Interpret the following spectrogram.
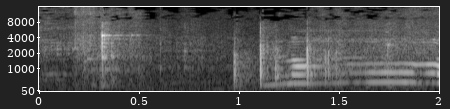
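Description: Broken pieces of a pumpkin-shaped jar clinking and rattling inside honeycomb kraft-paper wrapping as the bundle is handled. There is one sharp clink early, then a cluster of several clinks about a second in: the jar arrived broken in shipping.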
